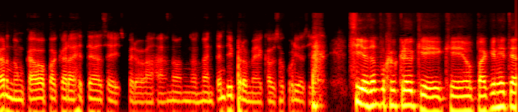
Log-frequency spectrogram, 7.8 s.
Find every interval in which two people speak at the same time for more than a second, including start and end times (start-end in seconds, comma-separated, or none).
none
